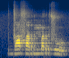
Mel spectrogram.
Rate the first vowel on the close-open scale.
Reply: mid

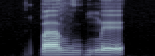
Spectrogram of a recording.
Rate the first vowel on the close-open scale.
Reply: open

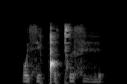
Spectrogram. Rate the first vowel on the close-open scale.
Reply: mid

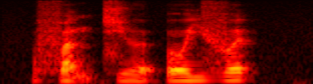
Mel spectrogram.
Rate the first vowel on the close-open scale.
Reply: open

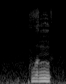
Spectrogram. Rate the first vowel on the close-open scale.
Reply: open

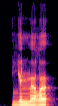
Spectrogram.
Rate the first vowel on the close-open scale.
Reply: mid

